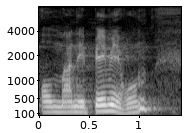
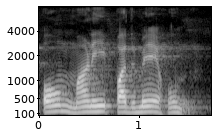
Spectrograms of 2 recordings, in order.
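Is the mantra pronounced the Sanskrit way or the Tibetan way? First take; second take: Tibetan; Sanskrit. First: It is pronounced the Tibetan way. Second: It is pronounced the Sanskrit way. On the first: "you're all used to Tibetan pronunciation" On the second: "in Sanskrit, you pronounce it as"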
